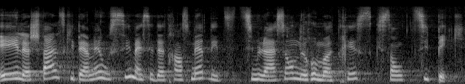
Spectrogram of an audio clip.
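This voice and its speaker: With a Quebec accent, a woman talks at a fairly quick pace with ordinary pitch variation over noticeable background noise. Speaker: occupational therapist and researcher. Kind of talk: conference talk. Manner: hesitant, many fillers.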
